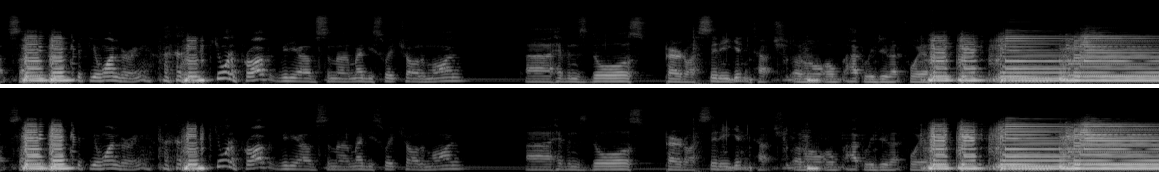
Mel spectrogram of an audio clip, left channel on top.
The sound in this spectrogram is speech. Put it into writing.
So if you're wondering, if you want a private video of some maybe Sweet Child of Mine, Heaven's Doors, Paradise City, get in touch and I'll happily do that for you.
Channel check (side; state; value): both; normal; correlation 0.48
